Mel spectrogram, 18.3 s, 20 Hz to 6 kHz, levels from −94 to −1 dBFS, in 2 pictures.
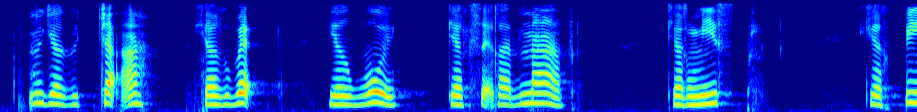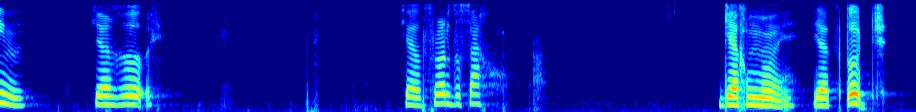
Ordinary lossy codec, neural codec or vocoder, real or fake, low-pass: none; codec, 16 kHz, 4 kbps, FreqCodec, larger model; fake; 5.4 kHz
